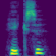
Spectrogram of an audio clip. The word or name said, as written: heks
